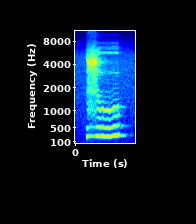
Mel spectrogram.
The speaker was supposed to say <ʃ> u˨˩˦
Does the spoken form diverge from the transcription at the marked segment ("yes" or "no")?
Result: yes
